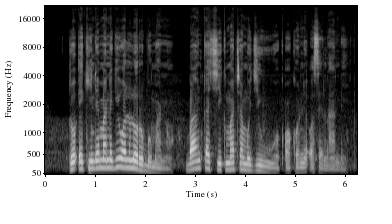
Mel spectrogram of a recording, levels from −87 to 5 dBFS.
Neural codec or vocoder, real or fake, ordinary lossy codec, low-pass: none; real; none; none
